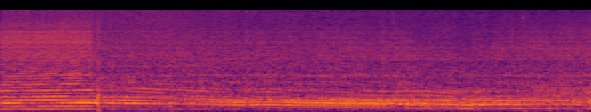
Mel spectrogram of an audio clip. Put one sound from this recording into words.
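A motorcycle engine drops in pitch as it slows down.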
